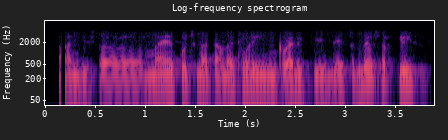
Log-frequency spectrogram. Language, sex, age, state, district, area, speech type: Punjabi, male, 30-45, Punjab, Fazilka, rural, conversation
